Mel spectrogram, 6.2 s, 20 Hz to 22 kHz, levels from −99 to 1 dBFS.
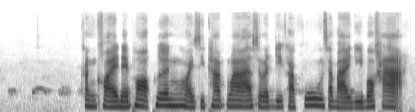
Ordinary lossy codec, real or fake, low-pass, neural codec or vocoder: none; fake; 14.4 kHz; codec, 44.1 kHz, 2.6 kbps, SNAC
